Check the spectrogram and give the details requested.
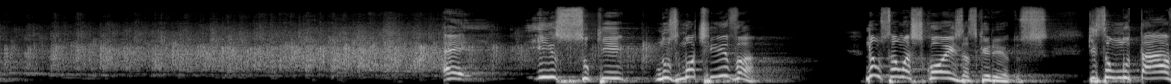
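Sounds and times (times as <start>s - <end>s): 
audience applauding: 0.0s - 7.1s
speech: 4.4s - 7.7s, 8.6s - 11.6s.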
